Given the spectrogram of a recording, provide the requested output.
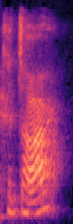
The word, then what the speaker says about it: Qatar: Qatar.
